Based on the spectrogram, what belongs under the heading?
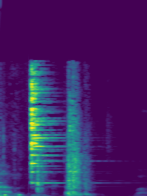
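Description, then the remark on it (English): A phone knocked off a desk hits a hard surface with two dull thunks, one after another, each with a brief bright clatter, followed by a voice starting to speak. “My phone just, I just, like, knocked my phone off my I'll sample my desk.”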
